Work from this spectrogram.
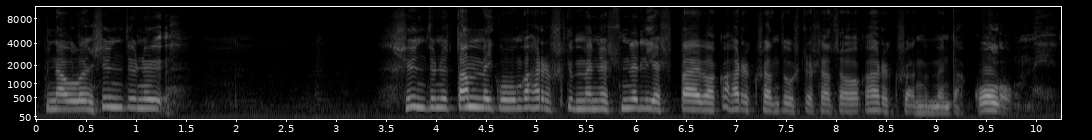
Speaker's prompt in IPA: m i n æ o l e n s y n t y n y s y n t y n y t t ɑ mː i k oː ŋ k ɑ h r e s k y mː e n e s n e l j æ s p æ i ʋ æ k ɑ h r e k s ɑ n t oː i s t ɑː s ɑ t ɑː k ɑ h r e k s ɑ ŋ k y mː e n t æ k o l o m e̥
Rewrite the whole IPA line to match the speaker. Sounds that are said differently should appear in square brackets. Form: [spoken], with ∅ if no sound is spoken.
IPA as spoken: m i n æ o l e n s y n t y n y s y n t y n y t t ɑ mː i k [uː] ŋ k ɑ h r e s k y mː e n e s n e l j æ s p æ i ʋ æ k ɑ h r e k s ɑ n t [o] i s t [ɑ] s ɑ t ɑː k ɑ h r e k s ɑ ŋ k y mː e n t æ k o l o m e̥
